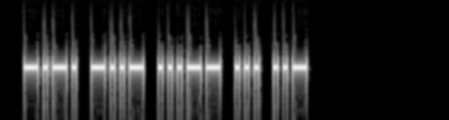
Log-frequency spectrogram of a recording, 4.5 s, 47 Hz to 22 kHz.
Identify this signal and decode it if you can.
Morse code, heard as a keyed tone, about 25 wpm, 700 Hz. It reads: CX3SU
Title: DXCC-100 Call Signs - 5 Characters - Repeated 3x - 25wpm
